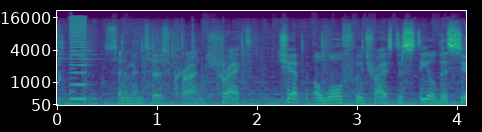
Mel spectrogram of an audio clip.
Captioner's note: buzzer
